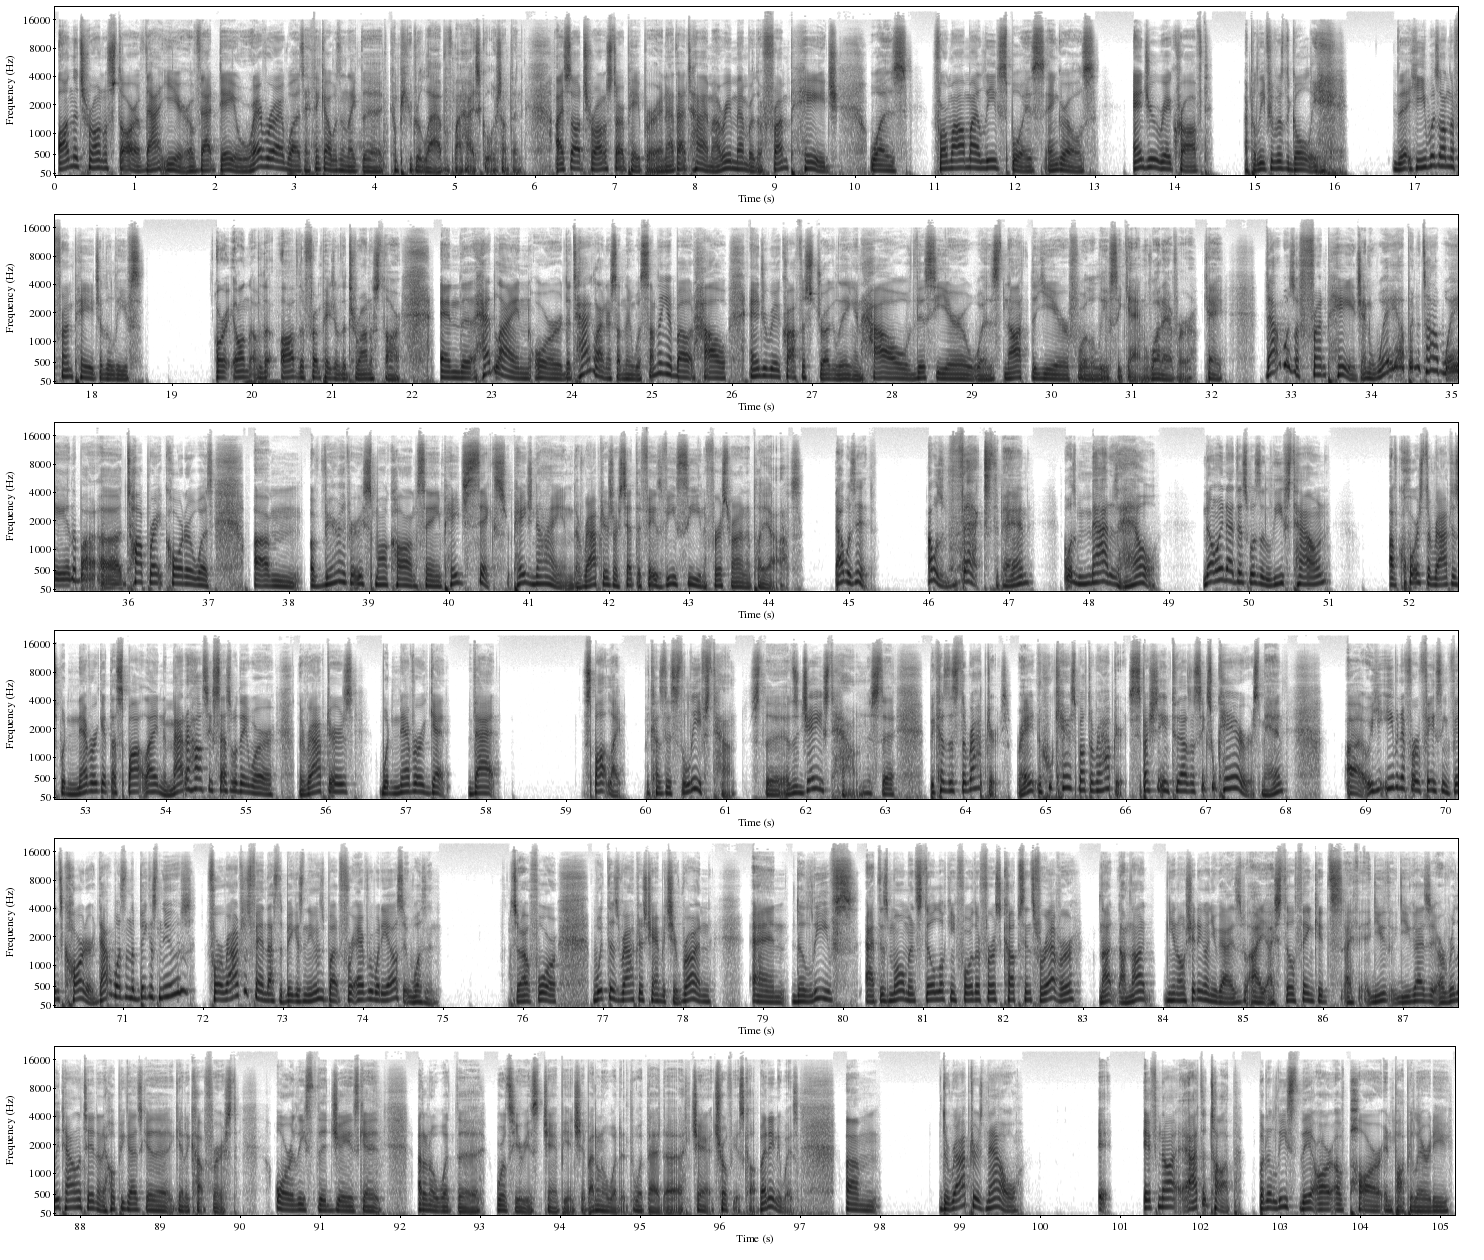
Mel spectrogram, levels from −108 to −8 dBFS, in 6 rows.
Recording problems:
squashed, flat; somewhat

